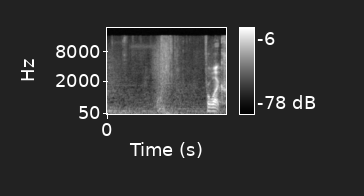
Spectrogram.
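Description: A sword slashes and strikes with a heavy hit.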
